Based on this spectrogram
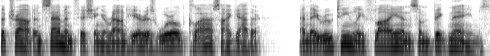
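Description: This man has an unremarkable speaking voice at a medium pitch, with lively intonation and very even loudness. He talks at a moderate pace against a quiet background. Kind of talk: dramatic audiobook narration of a letter, read aloud. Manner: earnest, wistful, heartfelt; measured, reflective, sincere.

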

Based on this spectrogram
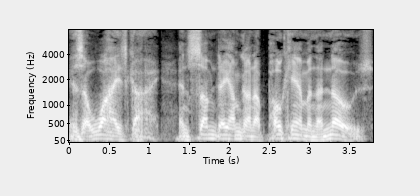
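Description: A man's put-on character voice, raspy and fairly low, at a moderate pace with fairly even intonation.

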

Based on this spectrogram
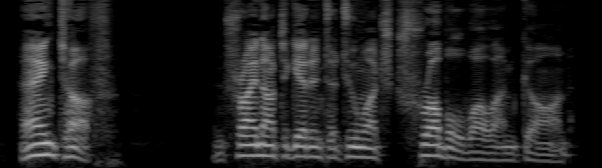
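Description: A man's put-on character voice at a medium pitch, with lively intonation, big swings in loudness and a moderate pace.

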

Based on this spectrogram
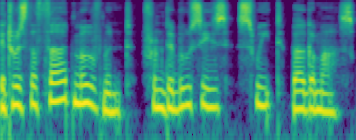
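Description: Her voice carries a somewhat breathy quality. The woman talks at a moderate pace. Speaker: audiobook narrator. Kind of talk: dramatic audiobook narration of a thriller, read aloud. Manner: hushed, tense, suspenseful pacing with ominous, measured delivery.

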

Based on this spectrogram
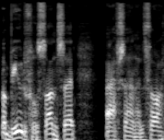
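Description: A man with an ordinary speaking voice and ordinary pitch variation, recorded in a dry, close sound with no echo. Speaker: audiobook narrator. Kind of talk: scripted audiobook narration, dramatic third-person storytelling. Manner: measured, atmospheric, unhurried, descriptive pacing.

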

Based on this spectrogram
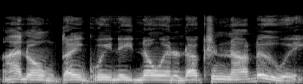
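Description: A man's gruff, put-on character voice, fairly low in pitch, with fairly even intonation at a moderate pace. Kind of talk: rough, colloquial. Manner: menacing, taunting.

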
